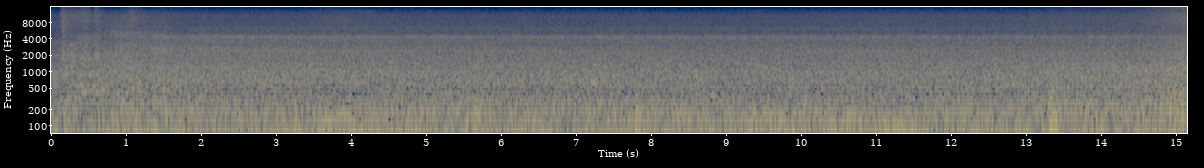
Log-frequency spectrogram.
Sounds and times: passing cars 0.0 - 5.8
Bus leaving 0.0 - 15.1
passing cars 11.1 - 15.1

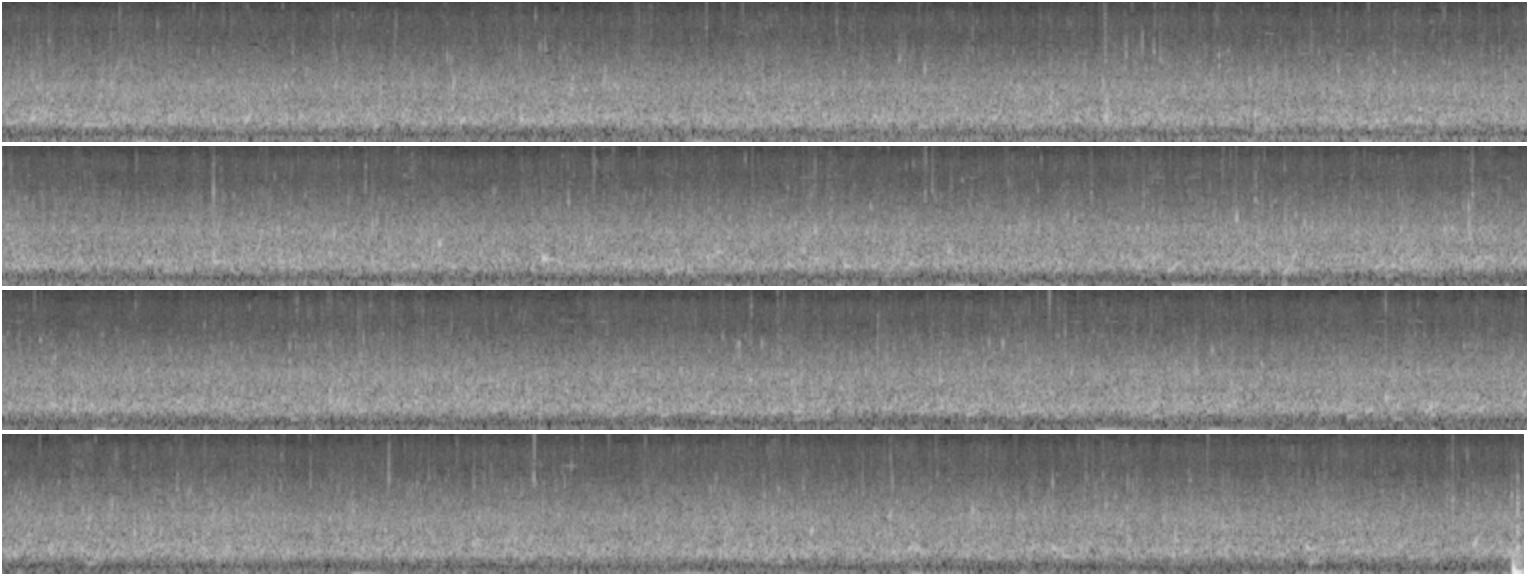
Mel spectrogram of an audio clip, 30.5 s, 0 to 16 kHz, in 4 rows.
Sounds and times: Tumbling stream 30.2 - 30.4

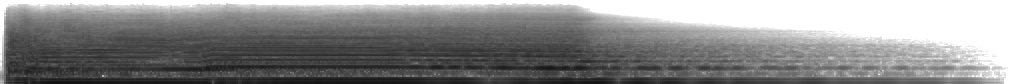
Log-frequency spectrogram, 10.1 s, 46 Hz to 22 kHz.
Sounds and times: Horn Blast 0.0 - 8.0

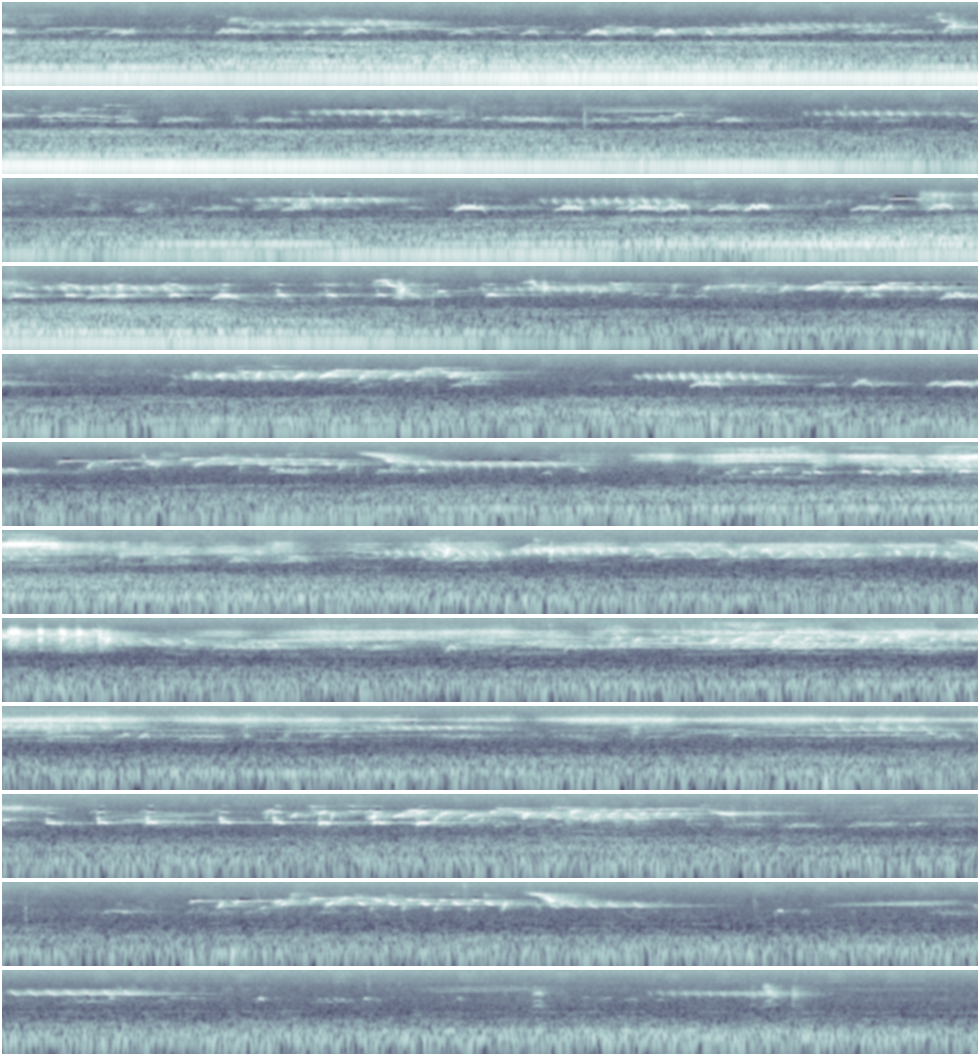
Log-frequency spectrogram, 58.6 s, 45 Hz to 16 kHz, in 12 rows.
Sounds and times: passing airplane 0.0 - 58.5
cicadas 26.8 - 54.5

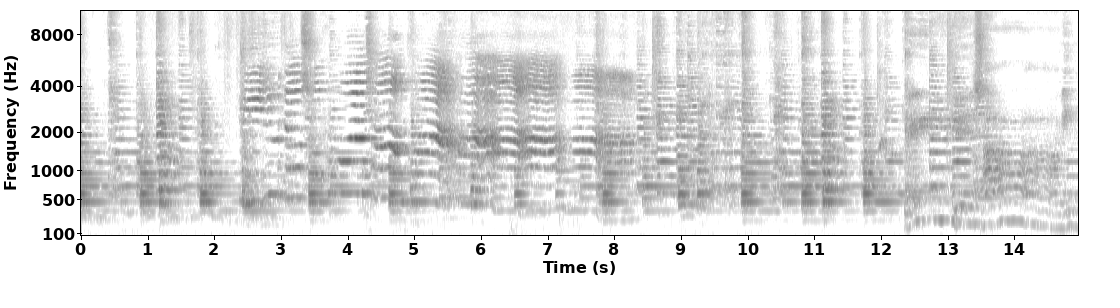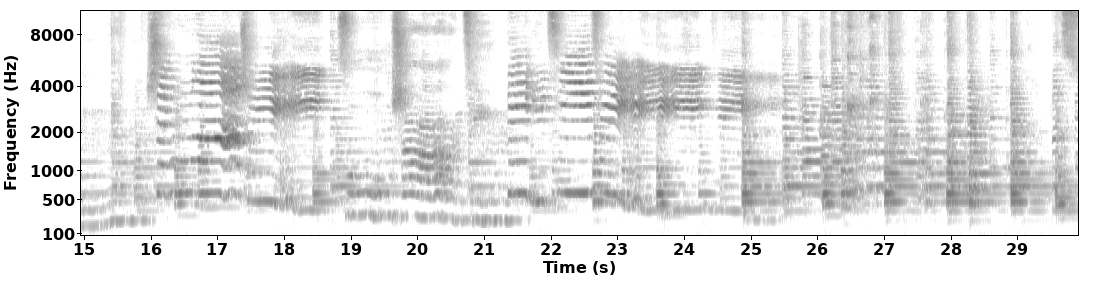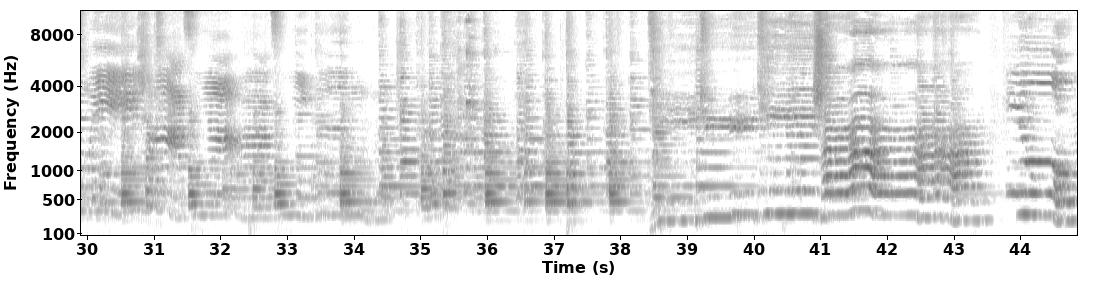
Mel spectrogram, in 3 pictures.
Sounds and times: pipa 0.0 - 19.8
voice 12.4 - 25.3
pipa 20.4 - 44.8
voice 29.6 - 34.2
voice 38.5 - 44.8

